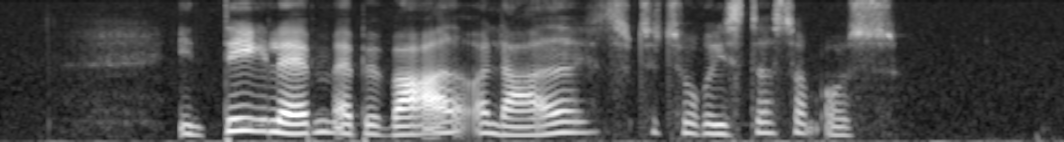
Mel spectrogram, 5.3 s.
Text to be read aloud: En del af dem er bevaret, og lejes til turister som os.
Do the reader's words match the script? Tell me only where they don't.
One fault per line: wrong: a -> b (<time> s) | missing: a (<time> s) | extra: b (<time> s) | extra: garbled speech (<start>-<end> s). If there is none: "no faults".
no faults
